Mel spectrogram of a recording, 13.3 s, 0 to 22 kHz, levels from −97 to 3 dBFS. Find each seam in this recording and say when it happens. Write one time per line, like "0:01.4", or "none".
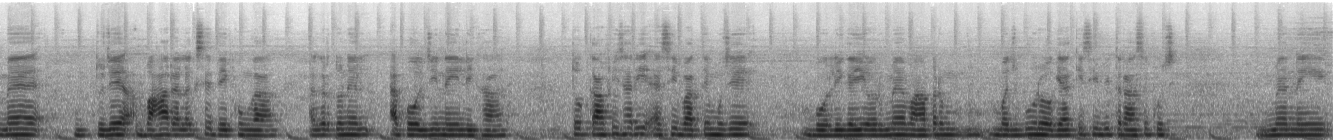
none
